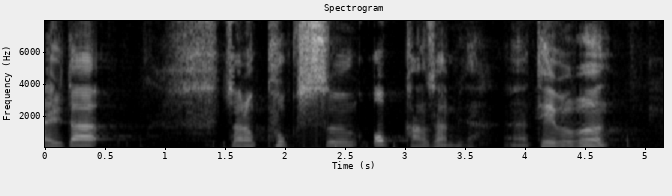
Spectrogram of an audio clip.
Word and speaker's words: 국승옥: 자, 일단 저는 국승옥 강사입니다. 대부분 발음이 어렵습니다.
